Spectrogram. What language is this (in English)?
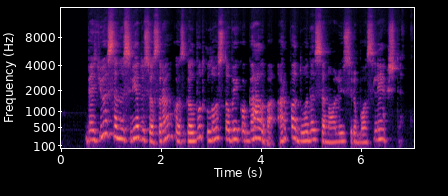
Lithuanian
